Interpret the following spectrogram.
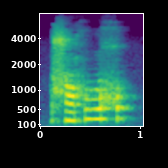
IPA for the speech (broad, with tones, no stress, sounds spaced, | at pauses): s ɔ̃˨ x u˦ χ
